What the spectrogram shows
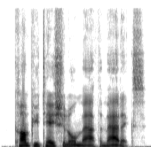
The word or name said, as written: Computational mathematics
